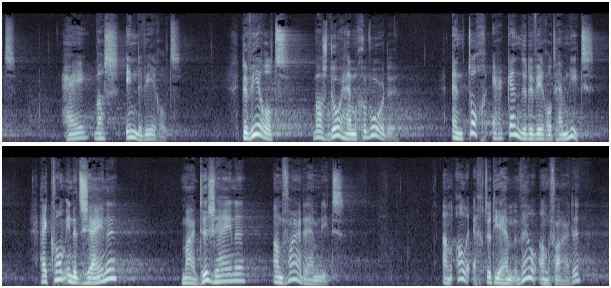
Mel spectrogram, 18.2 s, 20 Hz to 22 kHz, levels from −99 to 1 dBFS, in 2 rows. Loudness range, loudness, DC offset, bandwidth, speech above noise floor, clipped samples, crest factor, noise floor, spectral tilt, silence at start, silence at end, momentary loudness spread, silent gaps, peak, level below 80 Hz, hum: 6 LU; -21 LUFS; under 0.1%; 16 kHz; 37 dB; under 0.1%; 22 dB; -57 dBFS; -4 dB/octave; 0 s; 0.25 s; 14 LU; none; -2 dBFS; -64 dBFS; none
